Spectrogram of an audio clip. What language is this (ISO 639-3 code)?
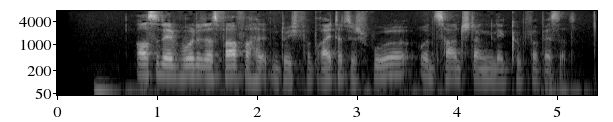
deu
